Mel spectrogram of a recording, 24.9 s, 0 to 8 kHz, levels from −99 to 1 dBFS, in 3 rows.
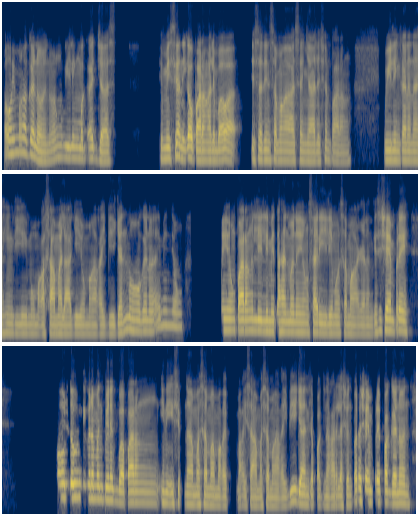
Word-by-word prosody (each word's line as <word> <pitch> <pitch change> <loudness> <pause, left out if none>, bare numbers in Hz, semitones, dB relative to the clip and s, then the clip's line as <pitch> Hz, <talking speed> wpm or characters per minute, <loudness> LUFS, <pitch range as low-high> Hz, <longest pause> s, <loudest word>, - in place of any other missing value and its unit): Oo, - - +2
yung 225 - -6
mga 220 - +2 0.2
gano'n, 125 -7 0
mga 135 +2 -5
wiling 155 -1 -2
mag-adjust. 135 -5 -2 0.9
Kung 140 - -4
minsan 150 +5 +2
ikaw, 155 +3 +6
parang 130 -2 +3
halimbawa, 125 +1 +2 0.3
isa 135 +1 -3
din 130 -1 -3
sa 135 - 0
mga 125 -1 -1
senyales 115 -2 -3
yun 130 -4 -9
parang 110 -1 -6 0.7
wiling 125 0 -1
ka 125 +1 0
na, 120 - -2
na 120 0 -2
hindi 115 -1 -6
mo 115 0 -7
makasama 110 +1 -1
lagi 110 0 -2
'yong 110 - -7
mga 110 0 -5
kaibigan 110 +2 -4
mo, 150 -3 0
gano'n. 140 0 -2
I - - -4
mean, 215 0 -7
yung 195 -1 -7 0.8
may 150 0 +1
yung 150 - -1
parang 145 0 +5
lilimitahan 140 -2 +2
mo 130 - +1
na 130 - -1
'yong 125 -1 -2
sarili 120 -2 0
mo 115 - -3
sa 115 - -4
mga 110 -1 -4
gano'n 105 0 -9
kasi 130 +4 -5
siyempre 145 -2 +3 1.3
although, 210 0 +6
hindi 205 -1 -4
ko 200 - +2
naman 190 -1 +2
pinagbaba 160 -5 +4
parang 145 -1 +1
iniisip 140 -3 -2
na 130 -1 +1
masamang 120 -2 -1
maki 110 0 -3 0.2
makisama 110 -1 -4
sa 110 +1 -2
mga 105 -1 -3
kaibigan 140 +2 +2
kapag 115 -2 -6
nakarelasyon, 115 +2 -3
pero 165 +2 +3
siyempre 155 -2 +3
'pag 155 0 +4
gano'n, 140 -1 +4
130 Hz, 165 wpm, -25 LUFS, 115-145 Hz, 1.3 s, ikaw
